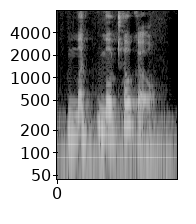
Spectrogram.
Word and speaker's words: Motoko: Marcuto. – Here, I got it up. Motoko.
